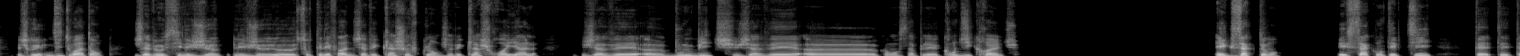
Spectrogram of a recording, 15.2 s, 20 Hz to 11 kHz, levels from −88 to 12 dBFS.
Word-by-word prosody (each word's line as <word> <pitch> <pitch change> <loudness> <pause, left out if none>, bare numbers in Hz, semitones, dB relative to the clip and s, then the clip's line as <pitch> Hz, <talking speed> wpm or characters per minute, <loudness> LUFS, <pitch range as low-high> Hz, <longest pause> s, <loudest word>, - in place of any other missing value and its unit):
parce 125 -2 -4
que 160 +1 +2
dis-toi, 155 +8 +3
attends, 175 - -2 0.3
j'avais 130 -1 +2
aussi 135 +10 0
les 145 -8 +1
jeux 190 - 0
les 125 0 -2
jeux, 150 -3 +1
heu, - - -1
sur 135 +1 -8
téléphone, 190 - +2
j'avais 120 0 -2
clash 170 - -2
of 185 -4 -3
clan, 170 -6 -3
j'avais 120 -1 -6
clash 170 +5 -1
royal, 165 -6 0 0.4
j'avais, 130 +4 +2
heu, 110 -2 -1
boom 170 - 0
beach, 165 -5 -2
j'avais, 125 +2 +1
heu, 105 -2 +1
comment 115 -1 -6
ça 105 - -16
s'appelait? 120 -1 -2
Candy 175 +2 -4
Crunch. 170 -4 -1 2.0
Exactement, - - +4 0.6
et 160 - +6
ça 210 +6 +5
quand 185 -3 -3
tu 195 - +1
es - - +6
petit, 225 -1 -3 0.4
tu - - +3
es - - +3
tu 155 - -3
es 145 - -1
tu - - -4
135 Hz, 170 wpm, -25 LUFS, 120-170 Hz, 2.0 s, et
